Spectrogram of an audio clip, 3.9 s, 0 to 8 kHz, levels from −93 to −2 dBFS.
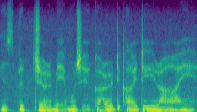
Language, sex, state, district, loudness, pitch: Hindi, female, Arunachal Pradesh, Lower Dibang Valley, -15 LUFS, 180 Hz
